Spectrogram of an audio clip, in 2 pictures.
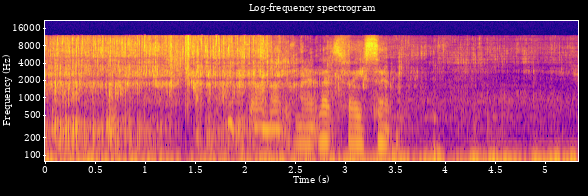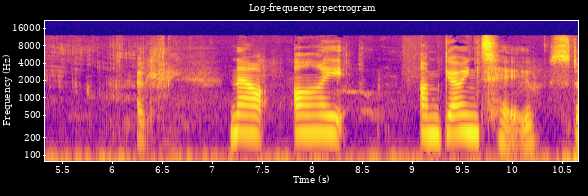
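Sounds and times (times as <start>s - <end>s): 
water poured into a planting hole: 0.0s - 6.7s
speech: 2.5s - 3.6s, 6.3s - 6.6s, 7.2s - 8.4s, 9.1s - 10.6s.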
